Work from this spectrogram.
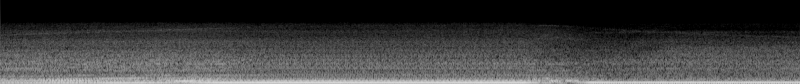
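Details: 1998 Dodge Ram 5.9L 24-valve Cummins with VP44, after a crank-no-start fixed by a rebuilt ECM, warmed up: diesel settles to a steady, even idle with one brief dip near the end; no misses or knocks, runs healthy.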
